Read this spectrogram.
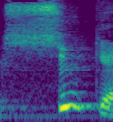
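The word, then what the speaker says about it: psyche: It's pronounced in Greek suke, and do you know what that word is interpreted in your? It's in your Bibles. Suke means soul.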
